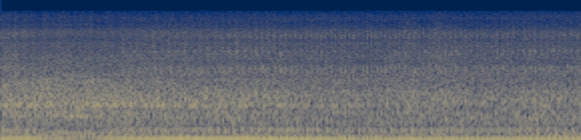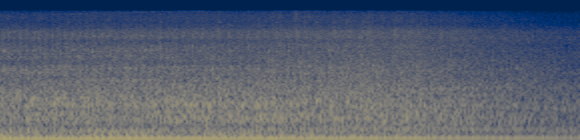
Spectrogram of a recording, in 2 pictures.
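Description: A Schlüter Super Track tractor idles at a field day, its engine a steady, loud low drone that eases off slightly at the end.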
